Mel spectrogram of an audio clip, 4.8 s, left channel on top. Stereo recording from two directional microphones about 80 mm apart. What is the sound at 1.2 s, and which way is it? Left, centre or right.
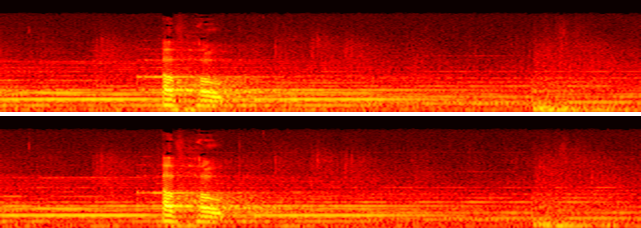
Speech, centre.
